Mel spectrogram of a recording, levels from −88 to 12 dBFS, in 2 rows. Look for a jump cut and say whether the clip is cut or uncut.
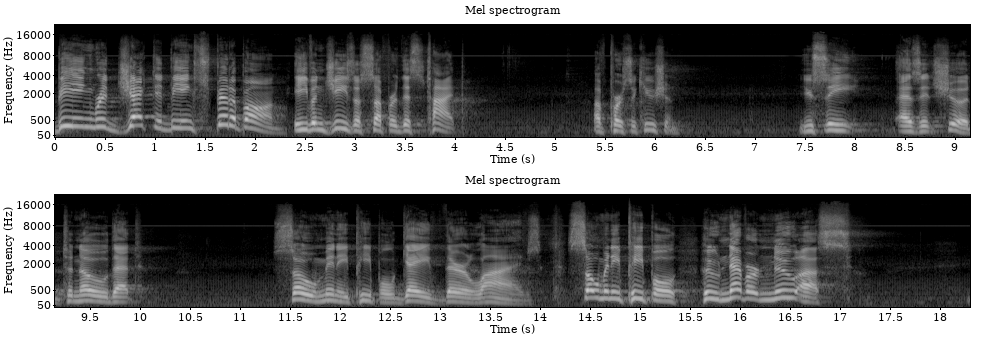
cut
